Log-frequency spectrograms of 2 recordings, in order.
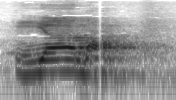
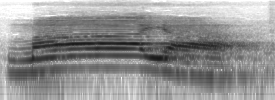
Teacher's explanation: Não são duas vogais, não pode ter. Então, o I se transforma no Y. Yama. E a vogal se torna consoante. E aí, como ela se tornou consoante, ela precisa de outra vogal para poder soar. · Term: semivogal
